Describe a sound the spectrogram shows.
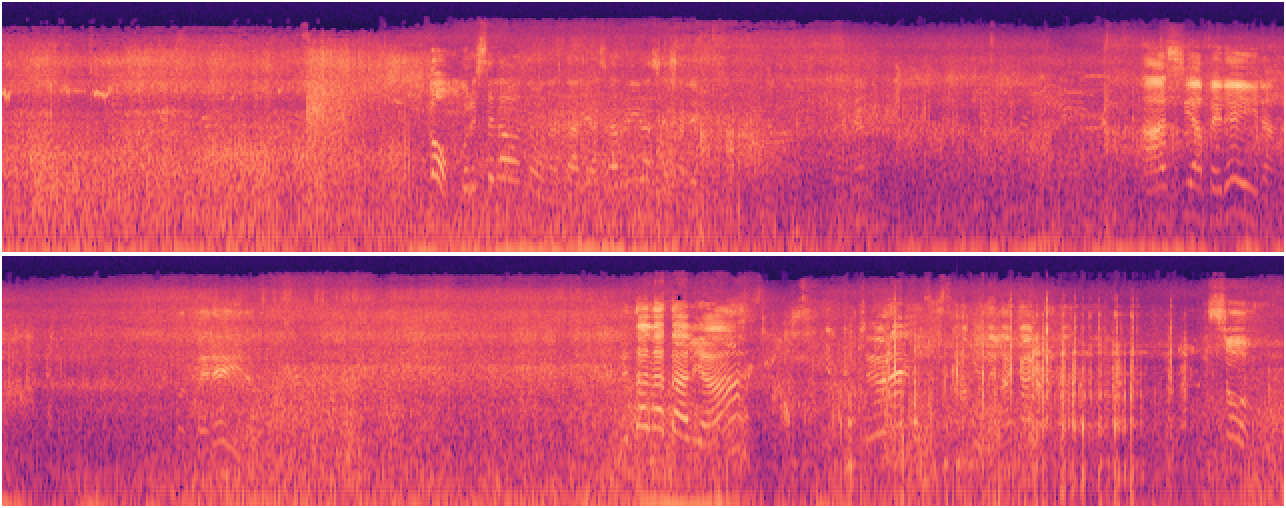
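Wind rushes loudly and steadily past a microphone outdoors.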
